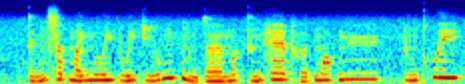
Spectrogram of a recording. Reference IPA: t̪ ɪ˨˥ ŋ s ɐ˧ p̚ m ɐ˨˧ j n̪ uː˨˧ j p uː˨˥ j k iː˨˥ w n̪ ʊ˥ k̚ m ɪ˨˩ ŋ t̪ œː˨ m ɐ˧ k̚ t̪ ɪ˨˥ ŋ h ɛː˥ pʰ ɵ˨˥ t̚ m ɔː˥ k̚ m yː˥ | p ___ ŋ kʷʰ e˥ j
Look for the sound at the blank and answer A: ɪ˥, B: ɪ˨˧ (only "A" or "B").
B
